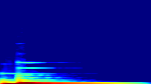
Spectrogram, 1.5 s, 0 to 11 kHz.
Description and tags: Alert Chime 2
Part of a games notification pack for correct and incorrect actions or events within the game.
